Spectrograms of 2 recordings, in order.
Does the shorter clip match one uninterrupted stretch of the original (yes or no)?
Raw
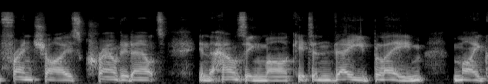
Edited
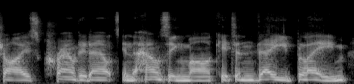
no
